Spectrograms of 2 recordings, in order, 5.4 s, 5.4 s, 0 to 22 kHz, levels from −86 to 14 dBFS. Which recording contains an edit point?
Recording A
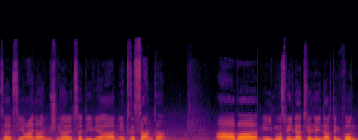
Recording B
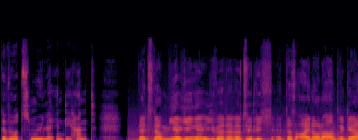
B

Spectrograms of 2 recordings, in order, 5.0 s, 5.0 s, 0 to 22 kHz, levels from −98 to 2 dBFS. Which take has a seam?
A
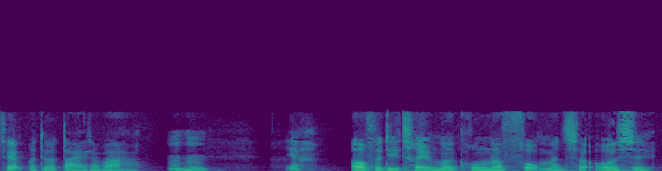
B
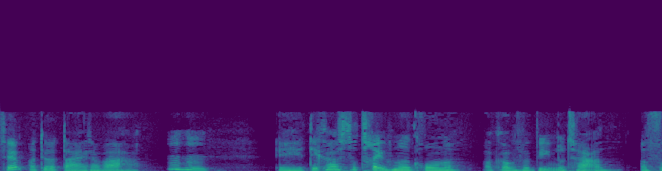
A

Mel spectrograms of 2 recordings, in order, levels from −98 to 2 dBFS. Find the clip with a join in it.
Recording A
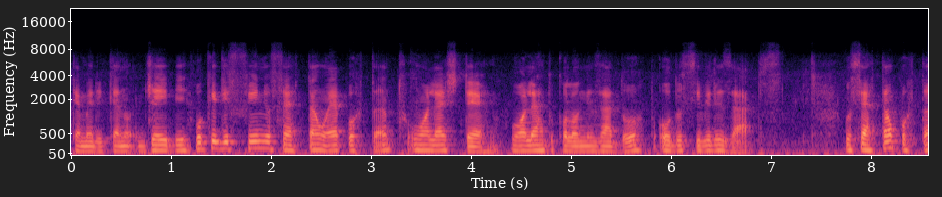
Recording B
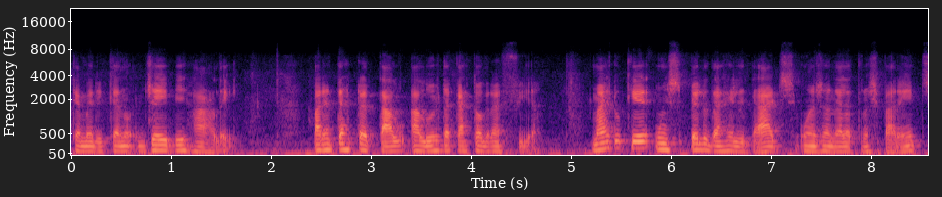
A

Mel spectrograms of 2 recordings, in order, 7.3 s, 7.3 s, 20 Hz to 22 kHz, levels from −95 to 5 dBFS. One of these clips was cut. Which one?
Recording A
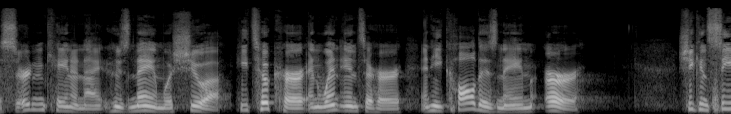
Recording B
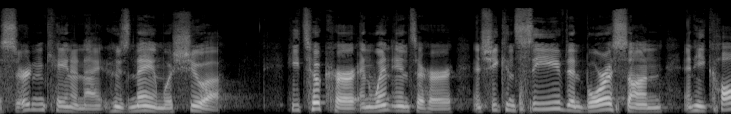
A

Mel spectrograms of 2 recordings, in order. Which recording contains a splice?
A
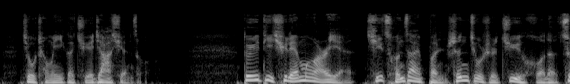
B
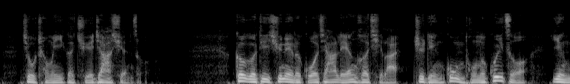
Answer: B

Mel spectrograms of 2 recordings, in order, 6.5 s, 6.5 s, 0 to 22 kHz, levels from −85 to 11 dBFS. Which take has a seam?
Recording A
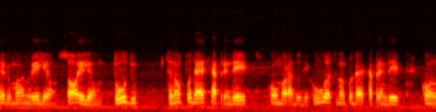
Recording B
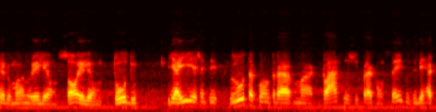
A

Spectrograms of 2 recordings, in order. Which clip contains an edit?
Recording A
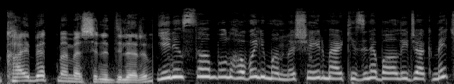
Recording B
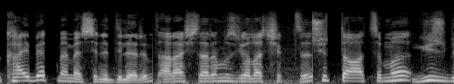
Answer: B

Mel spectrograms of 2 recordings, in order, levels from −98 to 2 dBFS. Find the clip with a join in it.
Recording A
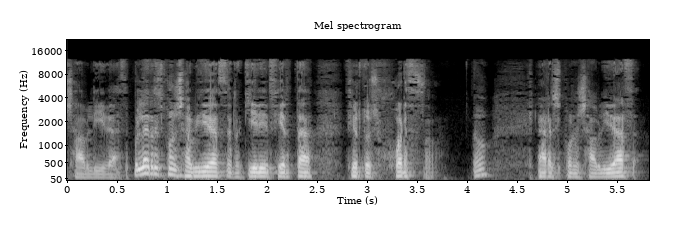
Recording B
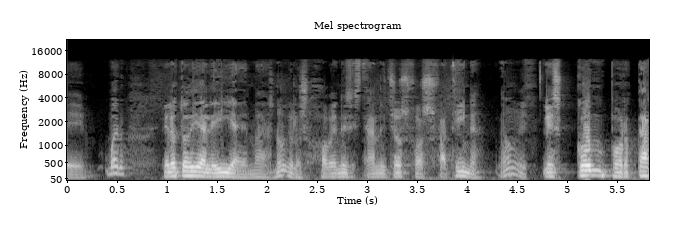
B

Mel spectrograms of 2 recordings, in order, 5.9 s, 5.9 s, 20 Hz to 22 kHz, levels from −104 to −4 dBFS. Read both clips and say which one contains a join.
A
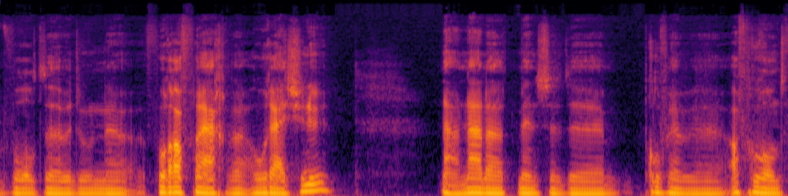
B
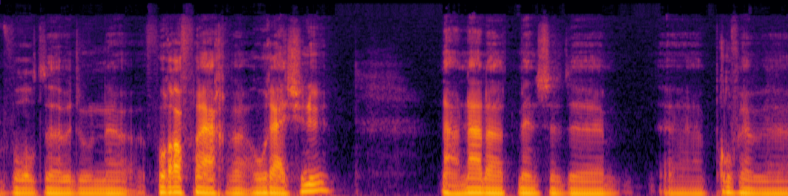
A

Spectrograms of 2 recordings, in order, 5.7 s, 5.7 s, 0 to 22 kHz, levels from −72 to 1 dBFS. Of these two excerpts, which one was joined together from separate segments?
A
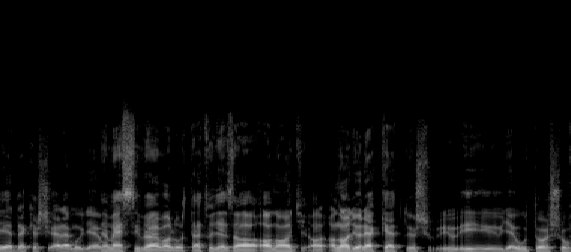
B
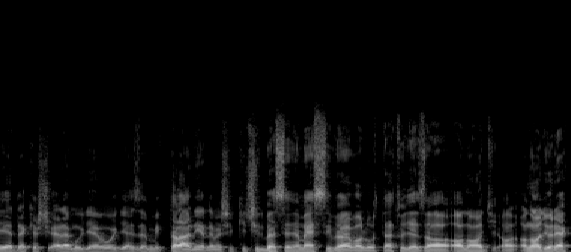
A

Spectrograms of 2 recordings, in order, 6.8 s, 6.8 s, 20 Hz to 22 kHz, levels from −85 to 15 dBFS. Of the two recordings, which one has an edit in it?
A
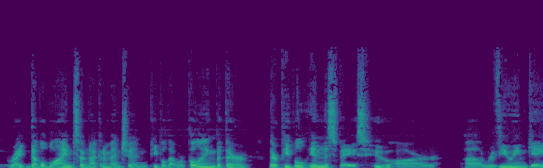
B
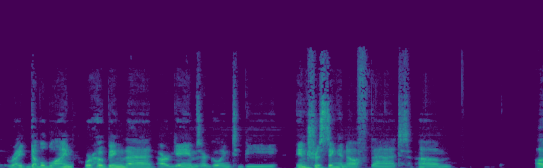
B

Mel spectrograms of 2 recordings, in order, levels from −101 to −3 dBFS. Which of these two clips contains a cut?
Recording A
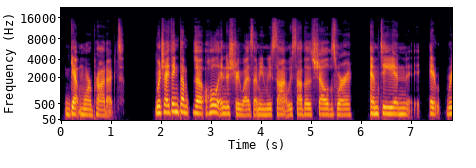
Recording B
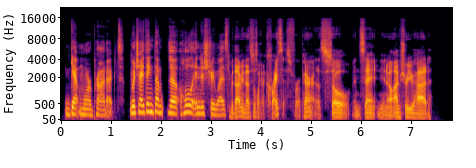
B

